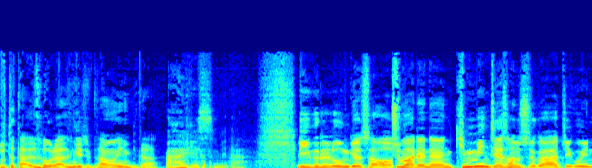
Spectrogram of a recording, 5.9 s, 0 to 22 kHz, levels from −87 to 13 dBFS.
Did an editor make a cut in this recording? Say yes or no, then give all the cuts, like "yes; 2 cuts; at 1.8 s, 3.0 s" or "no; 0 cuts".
yes; 3 cuts; at 0.9 s, 3.0 s, 3.9 s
